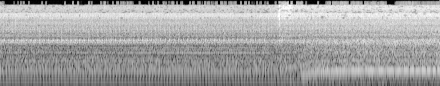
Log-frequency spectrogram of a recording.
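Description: Steady idle with a regular tapping about three to four per second, then a rising tone as revs pick up; abnormal noise, cause unclear.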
